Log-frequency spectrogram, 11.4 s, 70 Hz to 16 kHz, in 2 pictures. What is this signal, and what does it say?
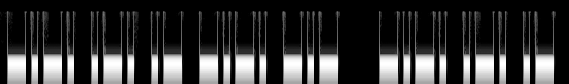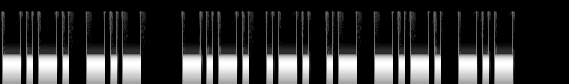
Morse code, heard as a keyed tone, about 21 wpm, 250 Hz. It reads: CRACK CRACK CRACK
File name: morse-training-20WPM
